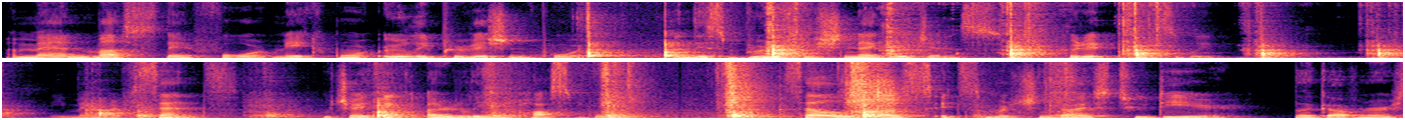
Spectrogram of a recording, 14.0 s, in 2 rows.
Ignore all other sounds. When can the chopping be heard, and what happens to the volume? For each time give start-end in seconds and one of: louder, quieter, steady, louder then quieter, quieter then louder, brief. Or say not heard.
2.9-12.4 quieter then louder.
